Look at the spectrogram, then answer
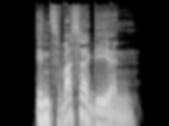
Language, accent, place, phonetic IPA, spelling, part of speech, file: German, Germany, Berlin, [ɪns ˈvasɐ ˈɡeːən], ins Wasser gehen, verb, De-ins Wasser gehen.ogg
- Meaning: 1. to drown oneself, commit suicide by drowning 2. Used other than figuratively or idiomatically: see ins, Wasser, gehen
